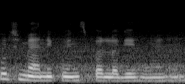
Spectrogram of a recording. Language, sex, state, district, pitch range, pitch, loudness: Hindi, female, Uttar Pradesh, Hamirpur, 165-180 Hz, 175 Hz, -18 LUFS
